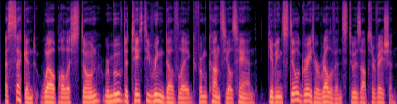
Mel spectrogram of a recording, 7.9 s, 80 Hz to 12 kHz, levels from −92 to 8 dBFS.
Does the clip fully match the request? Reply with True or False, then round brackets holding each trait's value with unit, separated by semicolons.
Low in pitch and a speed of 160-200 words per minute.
False (130 Hz; 150 wpm)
